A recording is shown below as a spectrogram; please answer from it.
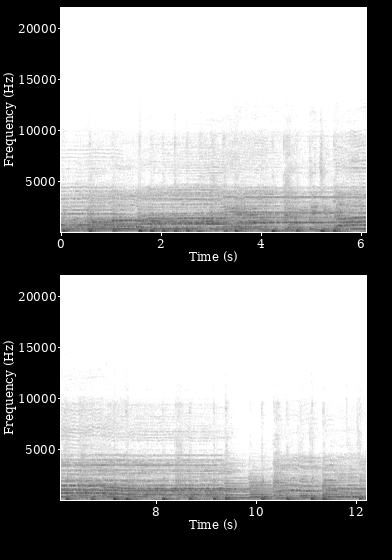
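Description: Mixed choir singing a cappella in sustained harmony over a steady low pulsing beat, with a lead voice on a handheld microphone.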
